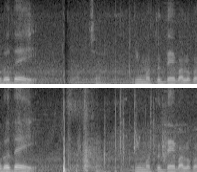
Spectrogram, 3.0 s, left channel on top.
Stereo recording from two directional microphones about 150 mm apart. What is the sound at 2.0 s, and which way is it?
Speech, 10° left (ahead or behind).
